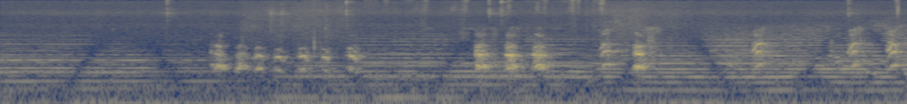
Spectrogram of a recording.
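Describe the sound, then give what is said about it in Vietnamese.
A black dog barking in a run of short yips and barks, fairly faint, some clustered in quick bursts, over a low steady background. “Con chó mực nằm bên cạnh bỗng chồm lên, phóng ra cửa gầm gừ rồi sủa vang mấy tiếng, làm cho bà phải ngẩng lên.”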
